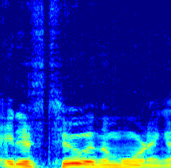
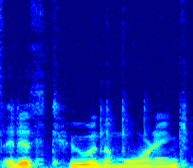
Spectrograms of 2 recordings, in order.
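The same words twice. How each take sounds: First: Said in the usual way. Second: Low, soft, offhand delivery; casual. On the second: Retold or imitated. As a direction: toss it off casually, quiet and low. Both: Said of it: "it's so casual about it".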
